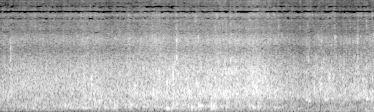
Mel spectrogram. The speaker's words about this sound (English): True to form, the next morning dawns fair and bright, with a good sailing breeze. So off we go, cutting through the water, with therapeutic sounds almost like waves on the shore.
